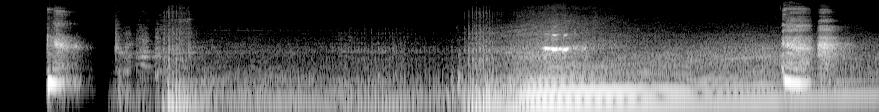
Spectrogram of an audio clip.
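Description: Car driving off: a few short knocks and thuds, then an engine swelling into a loud, sustained acceleration that slowly tapers, with brief sharp sounds at the start and end.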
